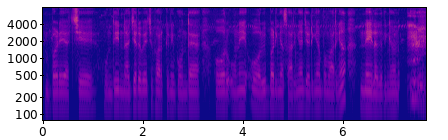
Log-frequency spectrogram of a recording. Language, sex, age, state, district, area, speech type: Dogri, male, 18-30, Jammu and Kashmir, Udhampur, rural, spontaneous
